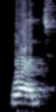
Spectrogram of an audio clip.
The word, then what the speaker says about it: would: pronunciation of those words there is no L sound. You don't add the L sound. So you say could, would, should.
